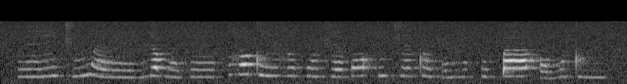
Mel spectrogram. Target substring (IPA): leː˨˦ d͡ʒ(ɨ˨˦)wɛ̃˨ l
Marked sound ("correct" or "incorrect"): correct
